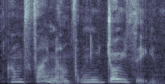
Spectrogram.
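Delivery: mock Jersey "Joizy" accent; New Jersey accent. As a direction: imitate Simon as a New Jersey local. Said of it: "Can you do a New Jersey accent".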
